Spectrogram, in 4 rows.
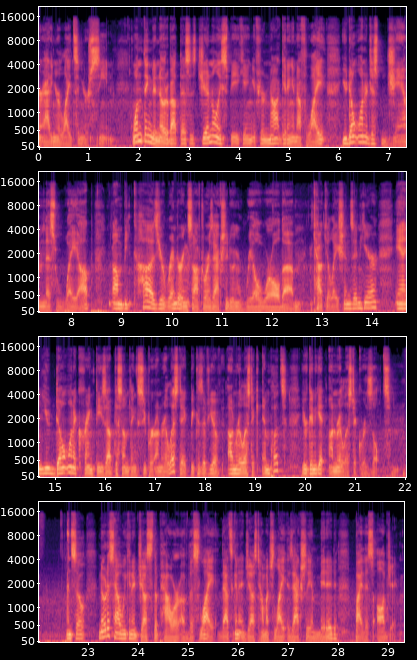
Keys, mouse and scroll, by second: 23.0 middle click, 24.9 click.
